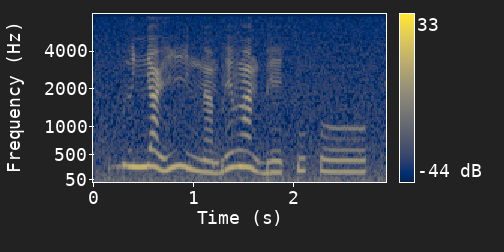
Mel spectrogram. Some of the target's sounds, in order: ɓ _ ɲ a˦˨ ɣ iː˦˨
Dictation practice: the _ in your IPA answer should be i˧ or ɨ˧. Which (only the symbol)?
ɨ˧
